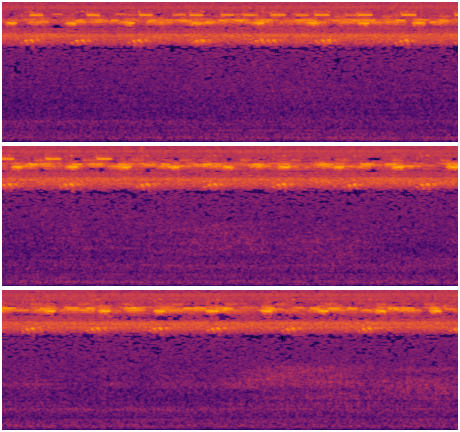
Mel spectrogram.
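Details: Crickets calling through a warm, humid Midwestern summer night, many insects producing steady high, beating chirps about twice a second, with a faint rising whoosh of distant background noise near the end.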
